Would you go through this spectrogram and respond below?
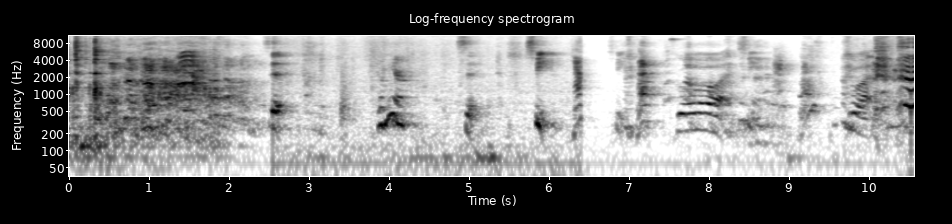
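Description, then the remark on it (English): A dog gives a series of soft, quiet barks at irregular intervals, subdued, with people talking in the background. “I like dogs that whisper instead of making too much noise.”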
